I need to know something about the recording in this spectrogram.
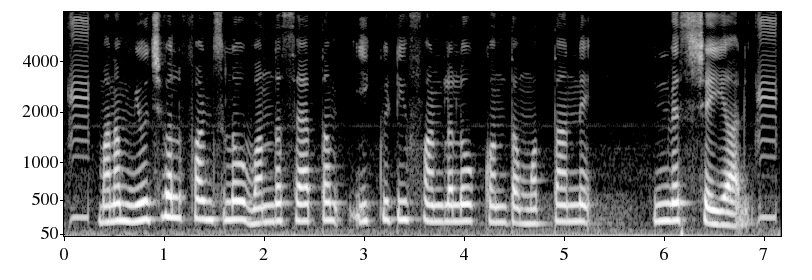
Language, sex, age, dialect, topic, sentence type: Telugu, female, 25-30, Central/Coastal, banking, statement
